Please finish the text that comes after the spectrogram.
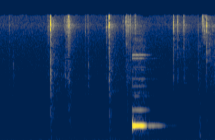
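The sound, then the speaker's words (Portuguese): A few soft key clicks as Insert plus Space bar is pressed, then a single short, clear electronic beep from a screen reader, fairly loud, with a brief tail fading out before another light tap. “Pronto, insert barra de espaço, ouvi o bip e agora com as setas, a seta para baixo eu vou uh, até ao corpo do texto.”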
